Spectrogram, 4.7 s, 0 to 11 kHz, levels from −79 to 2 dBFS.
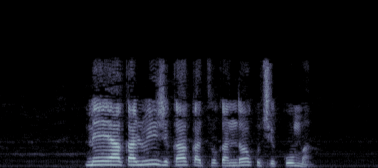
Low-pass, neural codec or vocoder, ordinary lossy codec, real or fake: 7.2 kHz; none; AAC, 32 kbps; real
